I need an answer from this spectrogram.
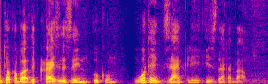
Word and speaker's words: Ukum: Apparently, there's been some sort of a crisis in Ukum, if that is the right way to pronounce it, in Ukum, back in your home state.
